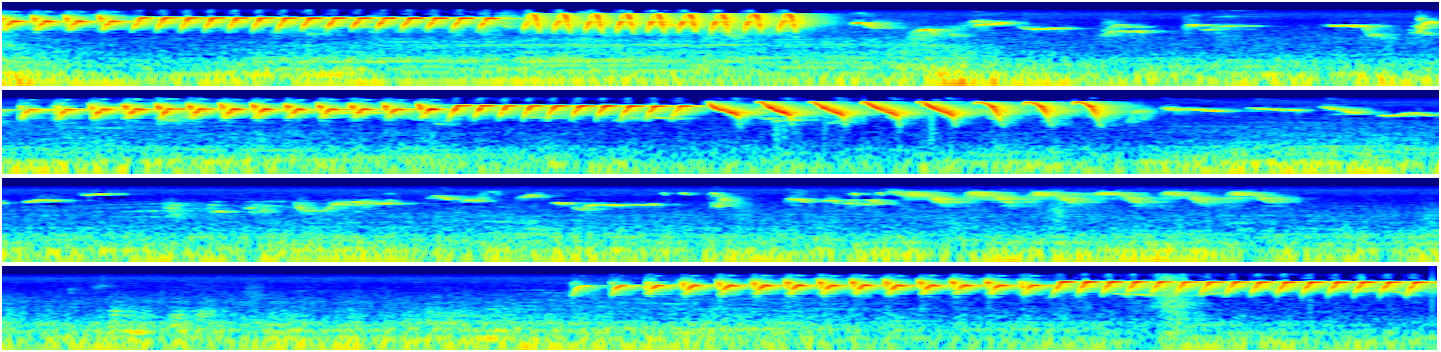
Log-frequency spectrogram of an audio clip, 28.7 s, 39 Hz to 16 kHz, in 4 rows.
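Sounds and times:
low rumbling noise: 0.0 - 8.8, 12.9 - 25.6
bird song with high whistled and chirping phrases and rapid trill: 0.0 - 21.0, 24.2 - 28.7.

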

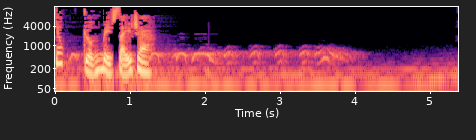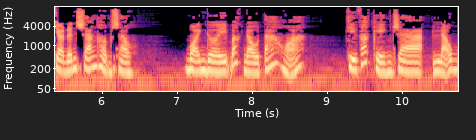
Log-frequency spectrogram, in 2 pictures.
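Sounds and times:
speech: 0.0 - 1.5, 5.4 - 10.7
barn owl screeching in a banyan tree: 0.0 - 4.1.

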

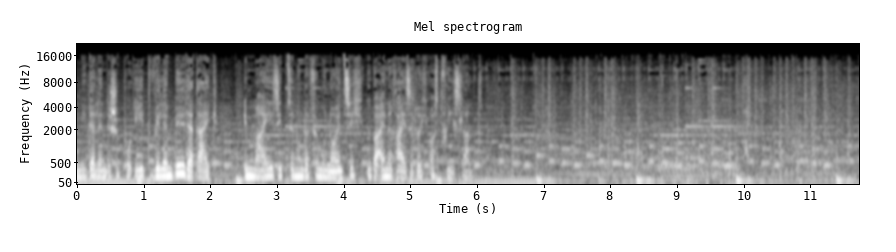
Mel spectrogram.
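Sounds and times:
speech: 0.0 - 6.2
hooves of horses pulling a post coach at a fast downhill trot: 5.4 - 11.7.

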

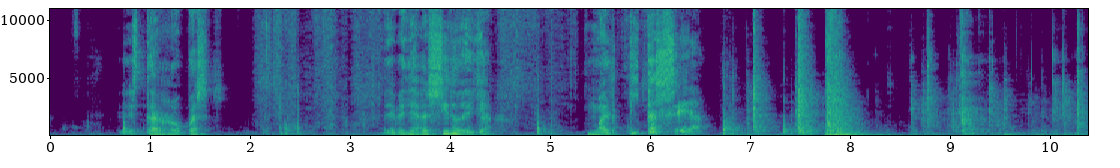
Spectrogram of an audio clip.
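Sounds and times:
speech: 0.7 - 1.7, 3.4 - 4.7, 5.4 - 6.7
door shutting with a heavy thud: 6.8 - 10.3.

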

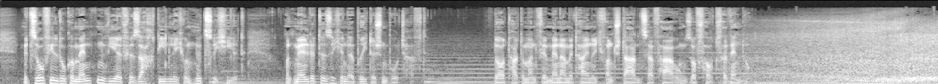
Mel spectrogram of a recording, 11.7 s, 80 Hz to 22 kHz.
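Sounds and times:
speech: 0.3 - 5.5, 6.2 - 9.9
DC-4 propeller airliner landing at Rhein-Main airport: 8.9 - 11.7.

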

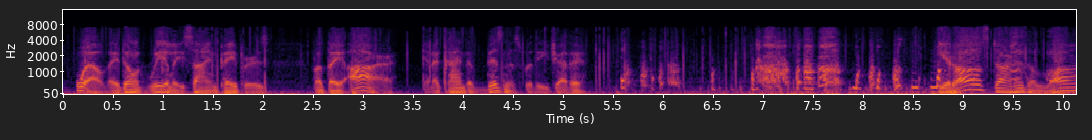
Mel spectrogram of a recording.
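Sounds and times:
speech: 0.1 - 5.8, 6.9 - 10.1
chicken clucking: 5.6 - 9.8.

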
